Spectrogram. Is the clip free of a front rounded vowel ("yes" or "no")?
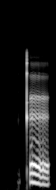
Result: yes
